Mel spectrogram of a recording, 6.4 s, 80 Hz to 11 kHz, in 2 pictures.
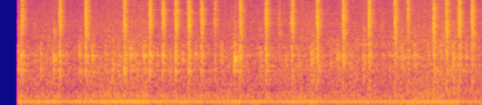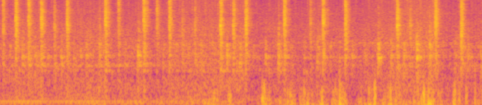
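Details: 1990 Toyota 4Runner, 22RE engine, 223k miles, new head with 10k miles: idle with sharp uneven knocks and fast light ticking; owner suspects rod knock plus a valve tick, source unconfirmed.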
